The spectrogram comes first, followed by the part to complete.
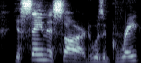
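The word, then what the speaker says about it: Ysanne: It's spelled Y-S-A-N-N-N. I've always said Ysain. Ysain Isard, who was a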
